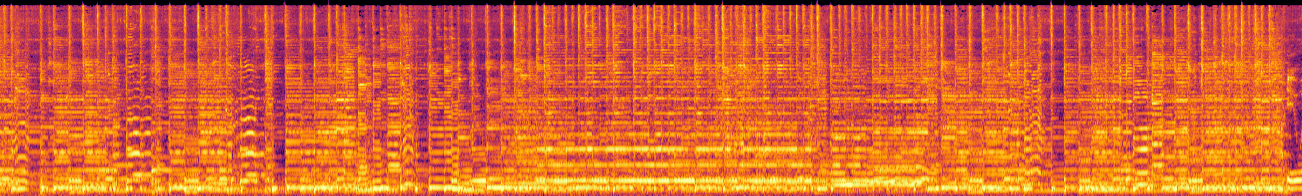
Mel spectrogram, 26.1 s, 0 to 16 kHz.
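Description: Gibson J-50 acoustic guitar played as a simple blues, with strummed chords and picked single-note licks. Some notes ring on for several seconds in the middle.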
